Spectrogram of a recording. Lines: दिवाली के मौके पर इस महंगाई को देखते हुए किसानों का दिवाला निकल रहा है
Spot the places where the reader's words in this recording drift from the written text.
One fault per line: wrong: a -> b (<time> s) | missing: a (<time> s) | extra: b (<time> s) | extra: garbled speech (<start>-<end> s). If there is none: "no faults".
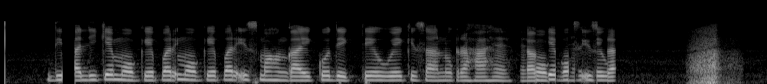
extra: मौके पर (1.8 s)
missing: का दिवाला निकल (4.5 s)
extra: garbled speech (5.2-6.2 s)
